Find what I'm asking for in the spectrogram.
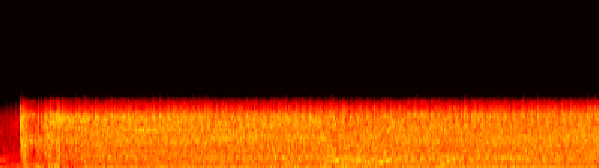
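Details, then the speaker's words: VW Beetle air-cooled engine cranks, catches and idles with a constant harsh, raspy grinding, which began that day. Owner guesses it is the fan; unconfirmed. "but there's some strange grinding noise now that just started today so I'm going to start the car and I'm let you guys hear that and hopefully you can tell me what the issue is"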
